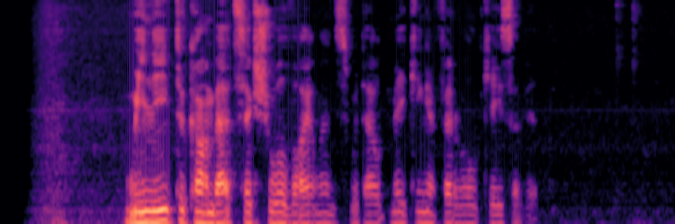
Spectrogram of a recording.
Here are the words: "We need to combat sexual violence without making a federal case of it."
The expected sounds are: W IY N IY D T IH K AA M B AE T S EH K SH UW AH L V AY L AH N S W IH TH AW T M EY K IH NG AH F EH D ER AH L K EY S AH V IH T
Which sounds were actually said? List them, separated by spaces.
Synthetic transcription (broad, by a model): W IY N IY D T IH K AA M B AE T S EH K SH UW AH L V AY L AH N S W IH TH AW T M EY K IH NG AH F EH D ER L K EY S AH V IH T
